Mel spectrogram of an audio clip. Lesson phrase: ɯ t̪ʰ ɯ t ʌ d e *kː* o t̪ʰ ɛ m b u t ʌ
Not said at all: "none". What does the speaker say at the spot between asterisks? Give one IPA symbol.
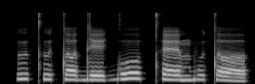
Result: ɡ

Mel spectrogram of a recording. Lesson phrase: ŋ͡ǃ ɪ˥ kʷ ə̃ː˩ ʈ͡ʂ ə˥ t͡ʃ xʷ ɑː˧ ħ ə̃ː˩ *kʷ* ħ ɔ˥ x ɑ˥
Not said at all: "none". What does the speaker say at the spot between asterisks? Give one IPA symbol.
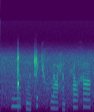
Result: kʷ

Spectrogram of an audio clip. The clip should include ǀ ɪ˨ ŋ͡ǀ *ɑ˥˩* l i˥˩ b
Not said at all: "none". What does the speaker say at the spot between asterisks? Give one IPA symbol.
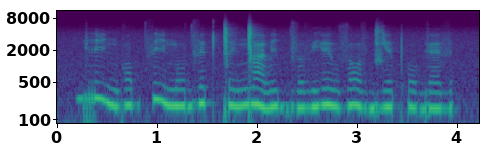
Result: a˥˩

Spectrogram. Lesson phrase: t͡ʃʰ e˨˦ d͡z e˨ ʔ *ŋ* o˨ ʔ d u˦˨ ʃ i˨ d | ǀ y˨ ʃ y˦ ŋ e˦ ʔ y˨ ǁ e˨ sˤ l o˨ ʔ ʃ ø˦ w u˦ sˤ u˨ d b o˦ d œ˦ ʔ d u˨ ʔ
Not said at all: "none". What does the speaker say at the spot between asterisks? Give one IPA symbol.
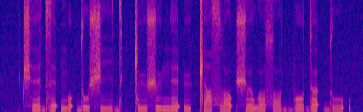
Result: ŋ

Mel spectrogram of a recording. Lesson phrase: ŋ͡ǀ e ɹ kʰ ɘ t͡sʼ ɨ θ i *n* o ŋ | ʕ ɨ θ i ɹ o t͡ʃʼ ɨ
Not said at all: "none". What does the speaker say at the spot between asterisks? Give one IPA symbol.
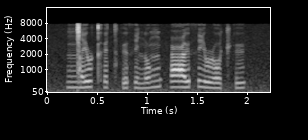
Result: n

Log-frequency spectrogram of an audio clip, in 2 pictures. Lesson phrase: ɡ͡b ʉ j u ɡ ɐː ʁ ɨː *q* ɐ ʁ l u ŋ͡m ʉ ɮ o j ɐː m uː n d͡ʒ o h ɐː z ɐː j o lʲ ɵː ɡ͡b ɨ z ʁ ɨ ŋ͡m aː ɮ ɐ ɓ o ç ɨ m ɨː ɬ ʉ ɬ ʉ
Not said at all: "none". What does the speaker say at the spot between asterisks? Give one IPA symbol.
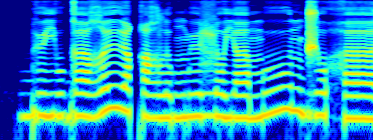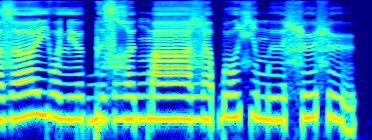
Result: q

